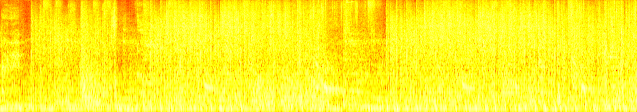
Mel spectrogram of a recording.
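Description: Sustained, rapid gunfire from a rifle and handguns exchanged in a shootout, shots running together with no pause.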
